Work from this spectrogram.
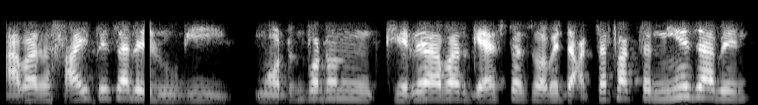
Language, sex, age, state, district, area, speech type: Bengali, female, 30-45, West Bengal, Darjeeling, rural, conversation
